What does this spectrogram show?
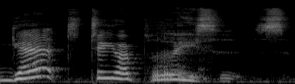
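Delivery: very slow, loud roar; the Queen thunders at the croquet players. A narrator's reading. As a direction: thunder the command. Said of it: "in a voice of thunder".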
